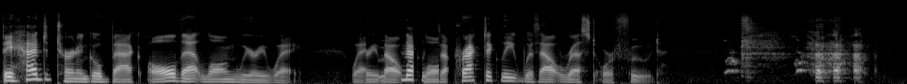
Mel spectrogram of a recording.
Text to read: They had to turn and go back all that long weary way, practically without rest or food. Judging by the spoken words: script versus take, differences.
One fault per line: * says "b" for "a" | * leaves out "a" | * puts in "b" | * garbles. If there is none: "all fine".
* garbles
